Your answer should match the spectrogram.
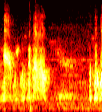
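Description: A man's voice speaking over a telephone line, dropping to a quieter drawn-out sound about a second in.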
